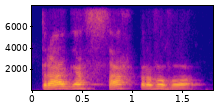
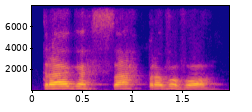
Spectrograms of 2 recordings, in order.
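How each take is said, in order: Both takes have the same delivery.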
